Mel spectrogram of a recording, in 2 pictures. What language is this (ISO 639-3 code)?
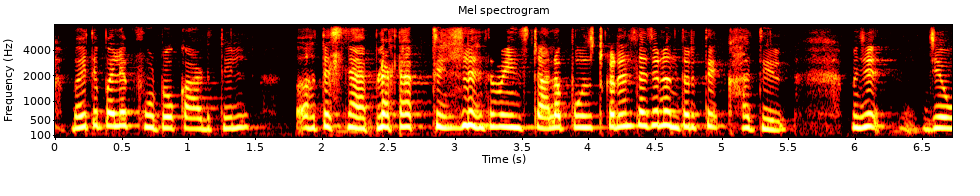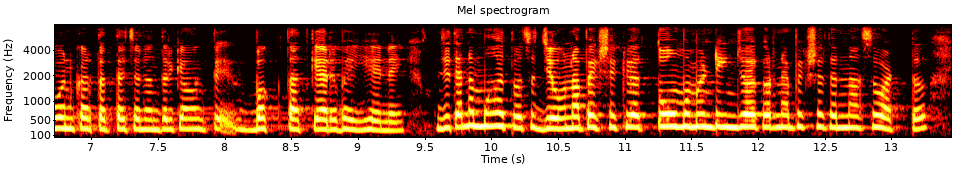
mar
